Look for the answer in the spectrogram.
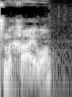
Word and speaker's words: Mykhailo: Anyway, so Mikhailo is how we would say it. That's how it's spelled in English alphabet. – Yeah. – But how do you say it properly? – Well, in Ukrainian, it's Mikhailo. Uh-huh. So it's like you just get less of a K in it. It just go huh, like with Kherson.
